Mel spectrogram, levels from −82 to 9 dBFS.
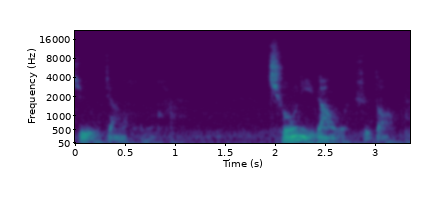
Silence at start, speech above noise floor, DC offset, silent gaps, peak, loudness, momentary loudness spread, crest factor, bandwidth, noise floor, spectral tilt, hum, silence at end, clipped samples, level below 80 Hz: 0 s; 27 dB; under 0.1%; none; -20 dBFS; -37 LUFS; 20 LU; 20 dB; 15 kHz; -64 dBFS; -5 dB/octave; none; 0 s; under 0.1%; -62 dBFS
